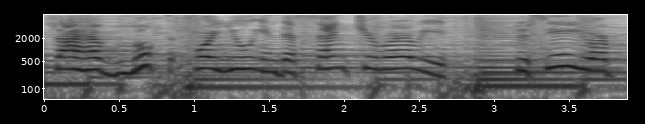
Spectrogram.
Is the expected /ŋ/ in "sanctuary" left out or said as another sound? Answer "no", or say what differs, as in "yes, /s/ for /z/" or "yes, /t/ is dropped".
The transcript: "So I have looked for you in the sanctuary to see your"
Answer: no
